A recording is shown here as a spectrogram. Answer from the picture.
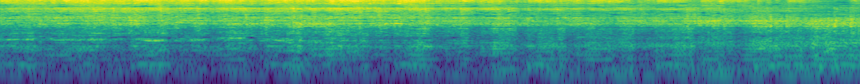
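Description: Heavy metal band playing live, with electric guitar to the fore.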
